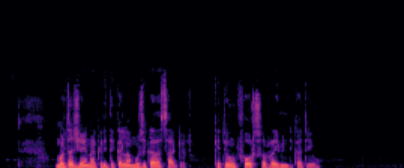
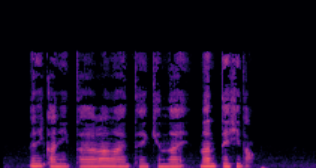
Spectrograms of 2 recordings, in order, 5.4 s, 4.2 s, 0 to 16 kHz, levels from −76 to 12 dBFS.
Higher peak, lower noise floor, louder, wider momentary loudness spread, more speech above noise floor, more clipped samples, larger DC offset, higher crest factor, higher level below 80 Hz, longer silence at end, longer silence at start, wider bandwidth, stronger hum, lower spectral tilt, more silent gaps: about the same, -2 dBFS vs -4 dBFS; first, -69 dBFS vs -58 dBFS; first, -20 LUFS vs -23 LUFS; first, 16 LU vs 8 LU; first, 49 dB vs 35 dB; neither; neither; about the same, 20 dB vs 20 dB; second, -68 dBFS vs -56 dBFS; first, 1.15 s vs 0.7 s; first, 0.75 s vs 0.4 s; second, 9 kHz vs 11.5 kHz; neither; first, -7 dB/octave vs -4 dB/octave; neither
